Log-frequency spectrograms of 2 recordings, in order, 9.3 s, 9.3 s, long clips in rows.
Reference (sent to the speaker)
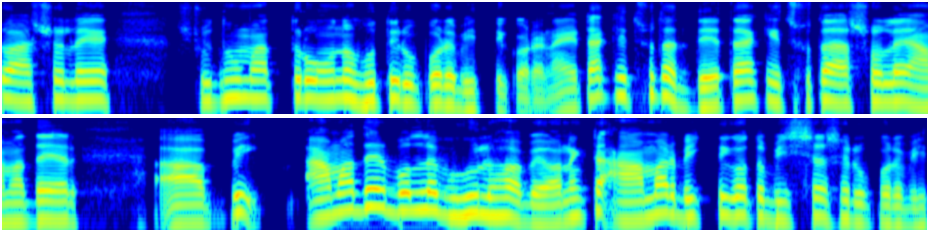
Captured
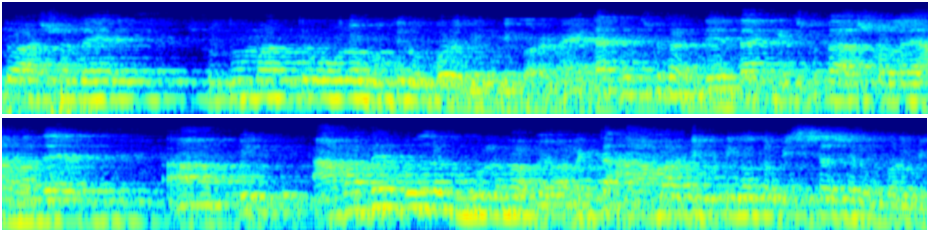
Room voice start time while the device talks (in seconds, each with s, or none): none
